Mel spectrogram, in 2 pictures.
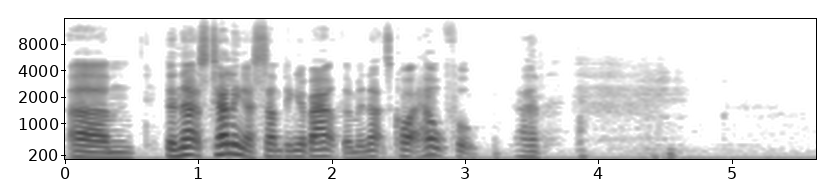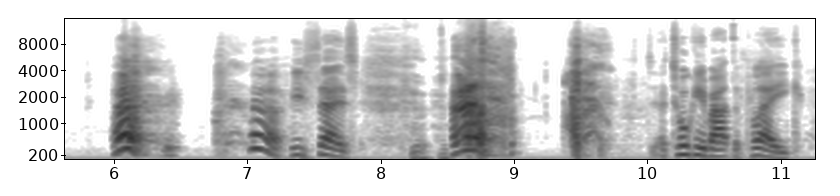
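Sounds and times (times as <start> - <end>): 
speech: 0.0 - 4.0, 6.0 - 9.1, 10.0 - 11.2
sneeze: 6.0 - 6.5, 8.5 - 9.8.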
